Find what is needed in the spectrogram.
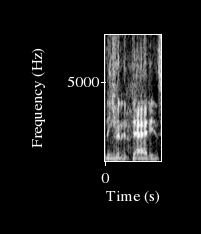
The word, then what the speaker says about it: Trinidadian: It's a soft ah, so it's Trinidadian. – Trinidadian.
